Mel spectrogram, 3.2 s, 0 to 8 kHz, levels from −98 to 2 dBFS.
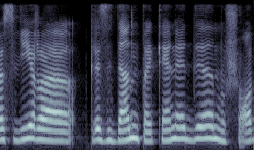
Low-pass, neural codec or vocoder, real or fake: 7.2 kHz; codec, 32 kHz, 1.9 kbps, SNAC; fake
